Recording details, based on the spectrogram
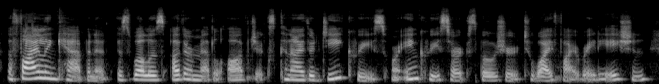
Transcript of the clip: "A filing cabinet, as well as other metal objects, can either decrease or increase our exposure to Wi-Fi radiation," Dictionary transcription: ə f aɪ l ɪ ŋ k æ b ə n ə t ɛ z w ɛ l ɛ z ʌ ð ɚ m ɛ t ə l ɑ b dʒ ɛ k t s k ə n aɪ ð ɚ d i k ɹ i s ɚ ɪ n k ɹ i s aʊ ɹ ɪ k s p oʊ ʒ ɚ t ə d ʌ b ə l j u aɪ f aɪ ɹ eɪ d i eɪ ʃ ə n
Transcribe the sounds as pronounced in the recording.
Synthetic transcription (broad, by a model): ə f aɪ l ɪ ŋ k æ b ə n ə t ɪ z w ɛ l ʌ z ʌ ð ɚ m ɛ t l ɑ b dʒ ɛ k t s k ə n aɪ ð ɚ d i k ɹ i s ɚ ɪ n k ɹ i s aʊ ɹ ɪ k s p oʊ ʒ ɚ t ə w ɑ ə f aɪ ɹ eɪ d i eɪ ʃ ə n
